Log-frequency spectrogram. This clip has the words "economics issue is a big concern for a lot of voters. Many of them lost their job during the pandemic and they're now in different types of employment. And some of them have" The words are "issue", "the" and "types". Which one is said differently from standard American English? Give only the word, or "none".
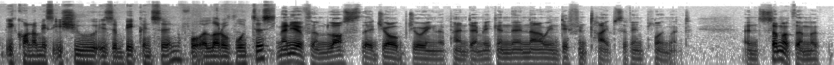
none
